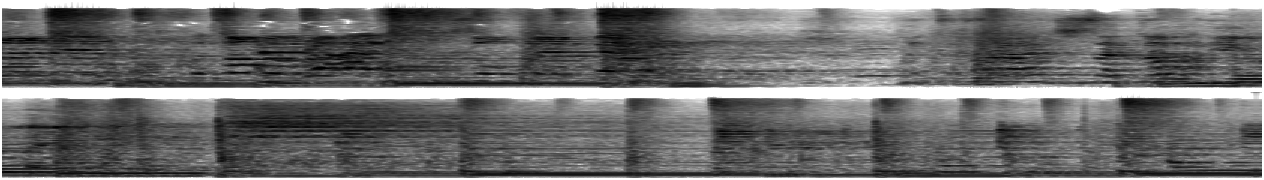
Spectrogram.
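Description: Live band: a woman singing into a microphone over electric guitar and drums. The music drops away briefly about two and a half seconds in, then comes back.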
